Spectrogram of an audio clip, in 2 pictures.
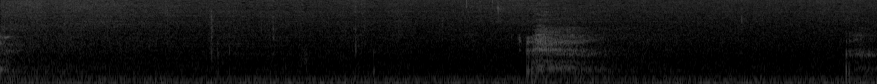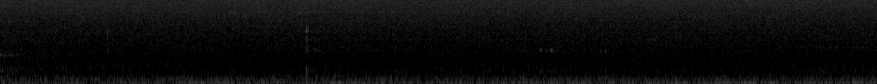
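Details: Late-night sneezing fit: two quiet, stifled sneezes and a faint third in a hushed room, held back against a strong tickle.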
